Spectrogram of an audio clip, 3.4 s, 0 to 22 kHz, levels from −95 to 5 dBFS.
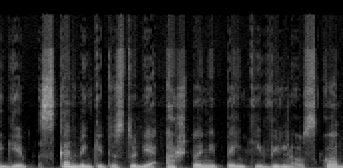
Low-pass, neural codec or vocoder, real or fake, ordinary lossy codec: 19.8 kHz; none; real; Opus, 24 kbps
